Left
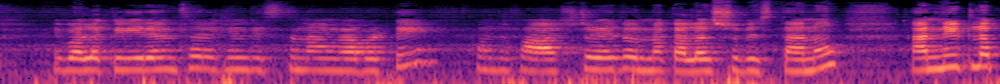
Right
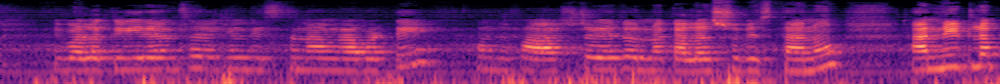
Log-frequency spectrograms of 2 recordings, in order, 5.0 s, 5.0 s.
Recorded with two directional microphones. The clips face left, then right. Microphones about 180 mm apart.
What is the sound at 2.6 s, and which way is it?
A woman's voice, 50° left (ahead or behind).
